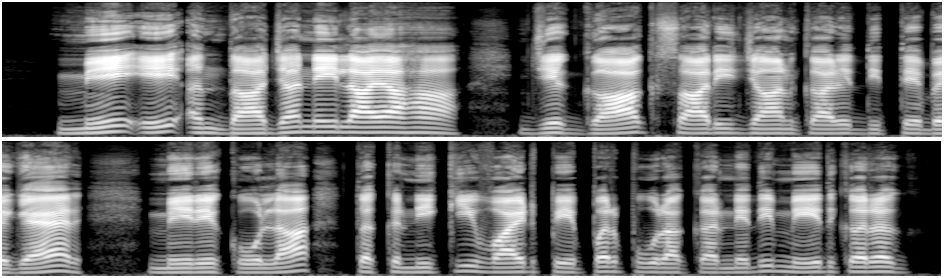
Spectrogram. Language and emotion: Dogri, surprised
